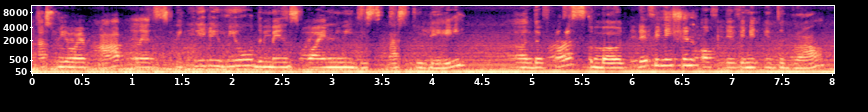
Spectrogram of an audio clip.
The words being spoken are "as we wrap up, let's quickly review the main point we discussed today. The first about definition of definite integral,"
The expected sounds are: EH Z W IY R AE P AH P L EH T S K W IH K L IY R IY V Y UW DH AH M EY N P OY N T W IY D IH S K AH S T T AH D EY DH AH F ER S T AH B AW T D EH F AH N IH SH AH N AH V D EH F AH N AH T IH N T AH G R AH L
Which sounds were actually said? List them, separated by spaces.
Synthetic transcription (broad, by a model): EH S W IY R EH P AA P L EH T S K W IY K L IY R IY V Y UW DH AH M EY N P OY N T W IY D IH S K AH S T T AH D EY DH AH F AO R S AH B AW T D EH F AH N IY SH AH N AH F D EH F AH N AH T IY N T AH G R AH L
